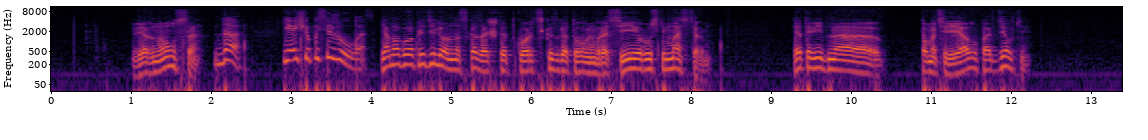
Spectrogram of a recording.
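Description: An elderly man speaks calmly and slowly.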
